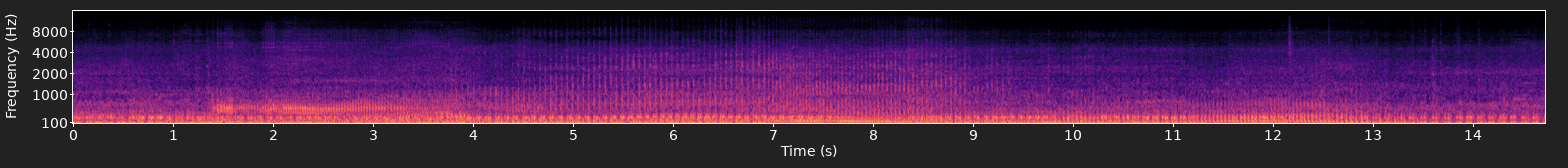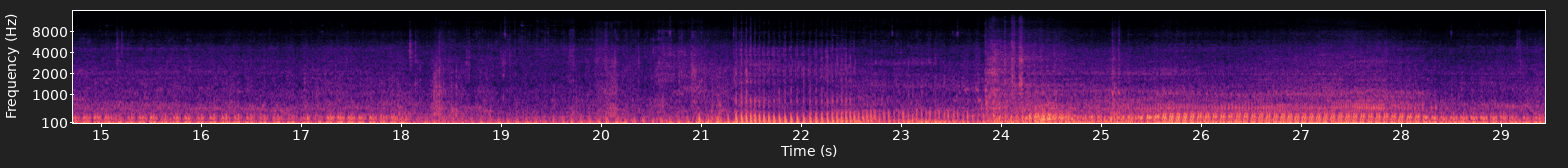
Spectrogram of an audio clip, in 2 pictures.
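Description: Honda Transalp's V-twin engine running steadily at low revs, with a few brief rises and falls in engine pitch. The level drops for a few seconds about two-thirds of the way through.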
